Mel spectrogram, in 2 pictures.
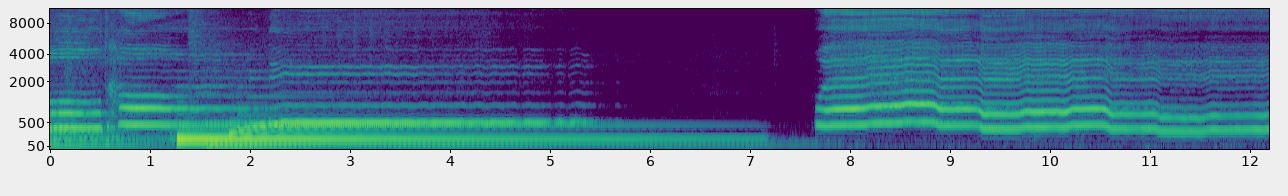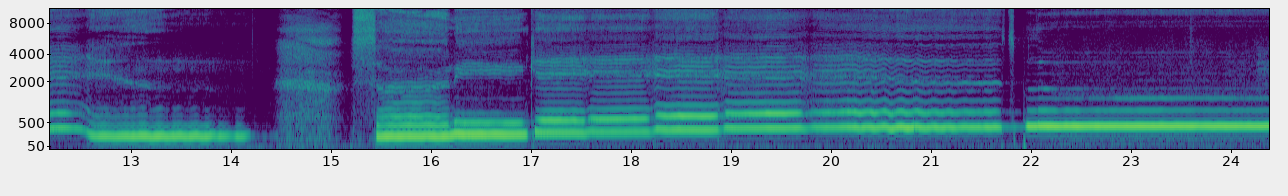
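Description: A sustained chord with a low bass note rings and fades away over the first seven seconds. Then a female singer hums a wordless melody alone, with vibrato, pausing once in the middle and ending on a long held note.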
